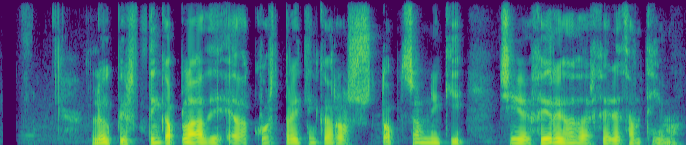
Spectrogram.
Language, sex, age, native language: Icelandic, male, 40-49, Icelandic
